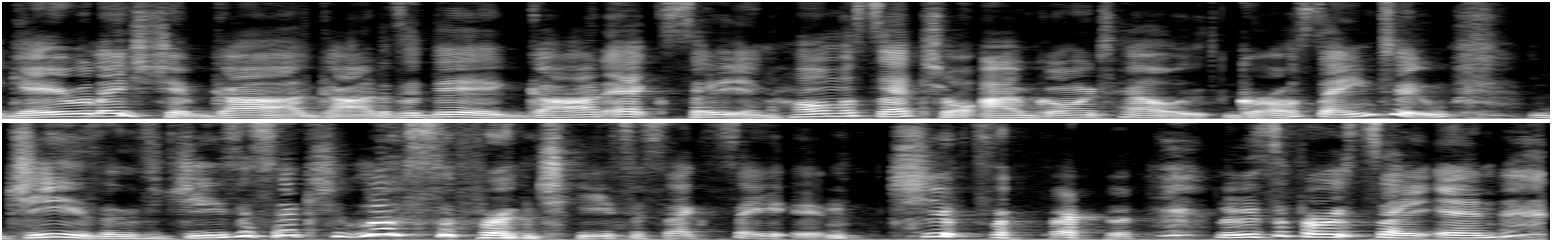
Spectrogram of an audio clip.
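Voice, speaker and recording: A man's voice: on the high side, very animated, unhurried, a bit bright. A man hosting online in a slangy, irreverent, giggly way, reading fan fiction aloud with casual off-the-cuff commentary. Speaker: online video host and fan fiction reader.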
